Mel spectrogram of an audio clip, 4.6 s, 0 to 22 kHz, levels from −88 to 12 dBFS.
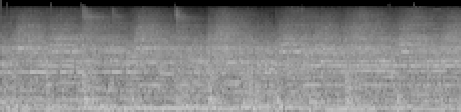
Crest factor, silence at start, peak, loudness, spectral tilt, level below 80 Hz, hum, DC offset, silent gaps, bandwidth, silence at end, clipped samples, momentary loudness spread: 10 dB; 0 s; -2 dBFS; -10 LUFS; -3.5 dB/octave; -32 dBFS; none; under 0.1%; none; 17 kHz; 0 s; under 0.1%; 1 LU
